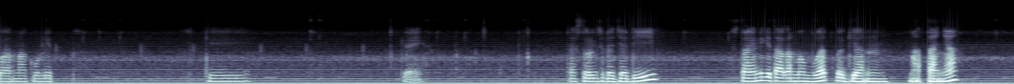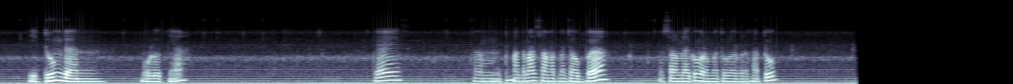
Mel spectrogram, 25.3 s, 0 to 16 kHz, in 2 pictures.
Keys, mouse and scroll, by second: 11.8 a, 13.2 g, 18.6-20.0 middle drag, 21.1 g, 24.2 KP_1, 24.8 Tab.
